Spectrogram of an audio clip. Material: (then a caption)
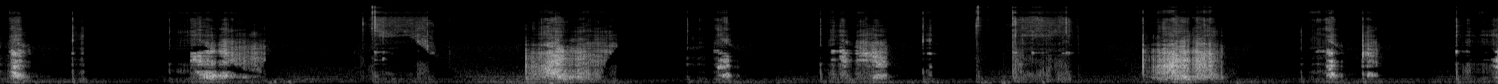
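Plastic. A yellow plastic stylus writes numbers on the honeycomb screen of a small hand-held plastic magnetic doodle board, making short and longer bright scraping strokes separated by quiet pauses. The slider drags across to erase the screen, giving longer, steadier rasping sweeps between the bursts of writing.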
